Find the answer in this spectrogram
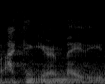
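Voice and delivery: low, soft, smooth flattering voice.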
